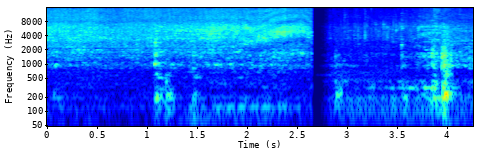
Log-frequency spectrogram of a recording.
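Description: Fruit chutney with turmeric and salt being stirred in a hot pan: a steady loud sizzle with scraping strokes, a brief silent break, then more stirring and sizzling.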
